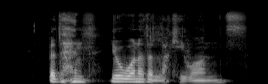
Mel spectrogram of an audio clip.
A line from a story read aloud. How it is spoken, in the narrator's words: Elise sighed wistfully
